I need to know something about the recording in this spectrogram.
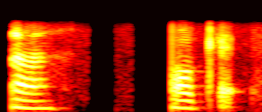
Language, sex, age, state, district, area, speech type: Malayalam, female, 18-30, Kerala, Kozhikode, rural, conversation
